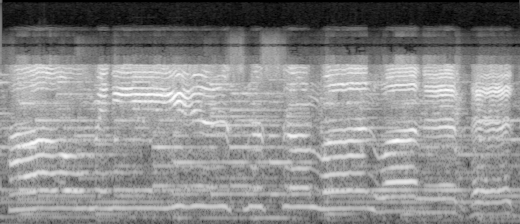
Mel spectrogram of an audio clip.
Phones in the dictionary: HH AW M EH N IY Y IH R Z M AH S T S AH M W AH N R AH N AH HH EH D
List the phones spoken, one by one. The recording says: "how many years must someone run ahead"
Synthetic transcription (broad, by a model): HH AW M EH N IY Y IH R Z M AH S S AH M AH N W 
